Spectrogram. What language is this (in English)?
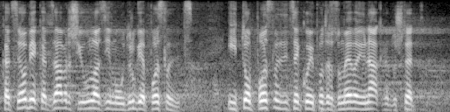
Serbian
